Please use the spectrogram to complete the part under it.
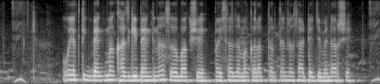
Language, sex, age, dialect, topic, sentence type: Marathi, male, 18-24, Northern Konkan, banking, statement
